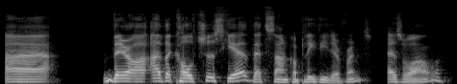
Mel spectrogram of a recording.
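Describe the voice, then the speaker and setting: A man's voice: mid-range voice, normal speed. A man from South Africa with a South African English accent mixed with Australian and American, rambling and chuckling as he chats casually with his livestream viewers. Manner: rambling, chuckling often, talks back to chat. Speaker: streamer and artist.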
